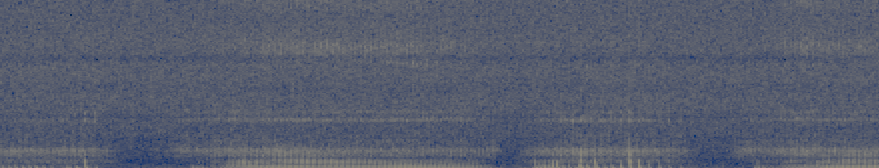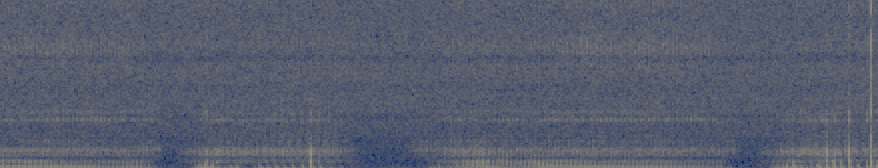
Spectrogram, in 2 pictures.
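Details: Slow, rhythmic rattling snores on each breath in, about five breaths a minute, with quiet gaps between; ordinary snoring.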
